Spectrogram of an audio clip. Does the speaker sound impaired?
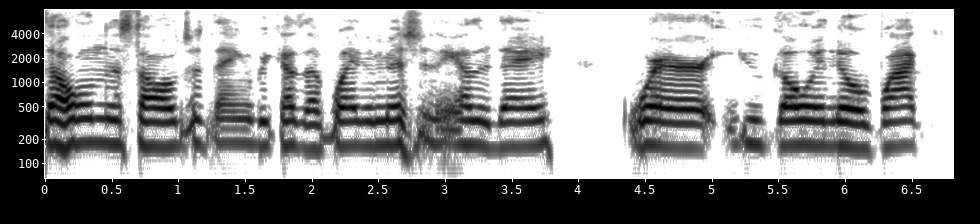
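Yes: cerebral palsy; eyes wander, trouble focusing eyes, difficulty focusing in vr, wears eyewear partly because of wandering eyes; voice always shot.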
